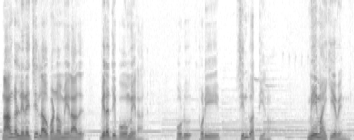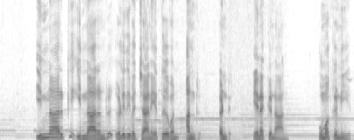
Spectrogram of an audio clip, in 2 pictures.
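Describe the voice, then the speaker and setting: An actor playing a gentle young husband with a Sri Lankan Tamil accent, earnestly reassuring his wife. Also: mid-range voice, sing-song, unhurried, pauses often, soft background music. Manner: soothing, earnest explaining. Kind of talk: radio drama acting.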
